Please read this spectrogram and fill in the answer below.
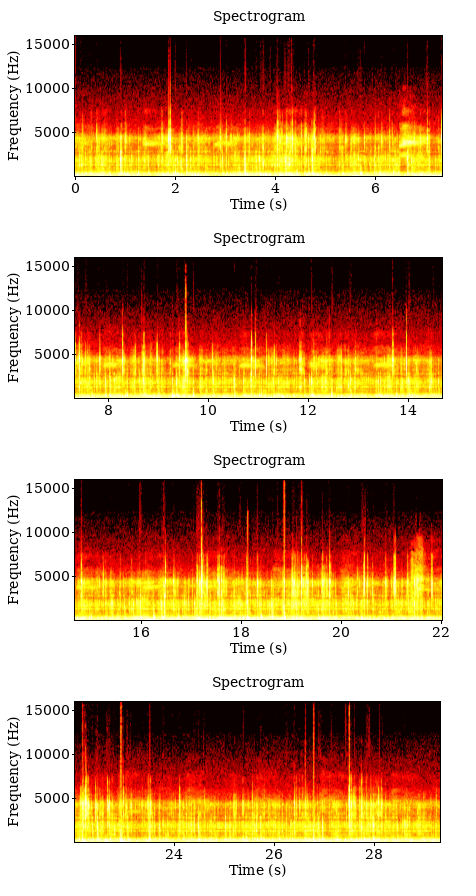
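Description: Bicycle rolling slowly over a rough dirt trail: a steady low rumble of tyres and mount vibration, with frequent small rattles and knocks.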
